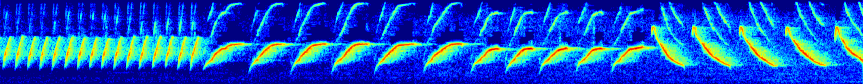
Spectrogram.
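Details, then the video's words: Canary song: a fast buzzy trill of rapid repeated notes, then a run of rising-and-falling slurred whistles about five per second, ending in quicker high downslurred notes; clean, with no other sounds. "Your canary will sing immediately | Canary bird sounds at it best"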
